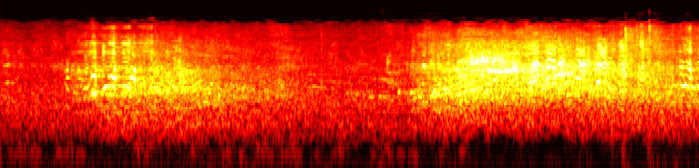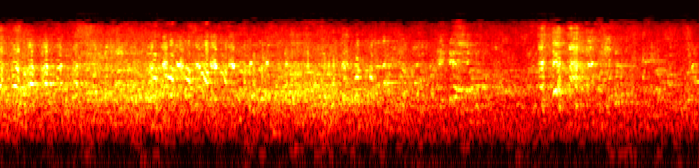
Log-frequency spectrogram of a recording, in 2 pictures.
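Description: A young woman talks with animation into a microphone, heard over loudspeakers in a large hall.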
